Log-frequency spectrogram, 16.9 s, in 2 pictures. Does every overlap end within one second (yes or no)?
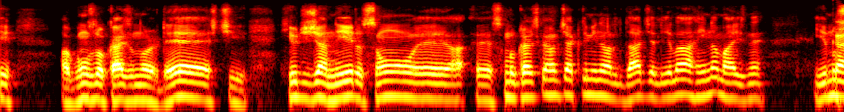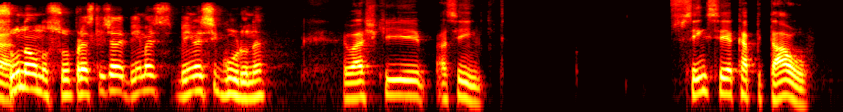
yes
